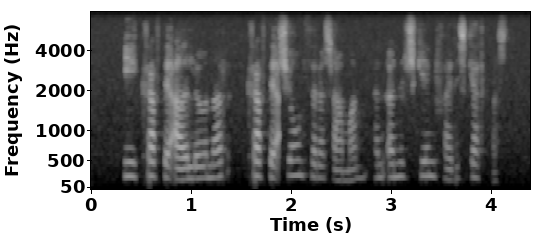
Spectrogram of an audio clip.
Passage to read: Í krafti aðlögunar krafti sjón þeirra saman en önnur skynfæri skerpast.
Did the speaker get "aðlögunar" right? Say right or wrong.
right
